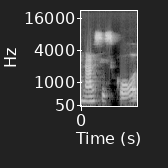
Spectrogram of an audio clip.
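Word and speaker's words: Narciso: diwakili oleh native sesak Narsisco Ramos ini sebenarnya Bacanya adalah Narsisco tetapi pun Ovi baca nabito agar nanti ketika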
